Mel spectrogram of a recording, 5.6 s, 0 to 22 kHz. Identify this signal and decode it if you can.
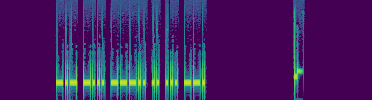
Morse code, heard as a keyed tone, about 34 wpm, 700 Hz. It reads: KB8ISG
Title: USA Call Signs Repeated 2x 35wpm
